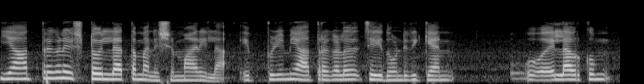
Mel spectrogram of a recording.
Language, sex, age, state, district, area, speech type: Malayalam, female, 18-30, Kerala, Ernakulam, rural, spontaneous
